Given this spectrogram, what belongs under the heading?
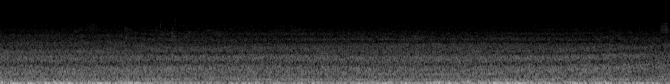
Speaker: It just makes a lot of noise, but it hardly moves no air. So if you don't hear the wind stream on the camera, that's why. Makes all this noise, but don't hardly move in the air.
